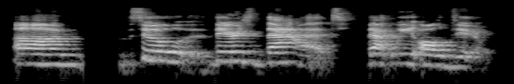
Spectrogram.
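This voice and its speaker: A woman with a slight Southern US accent and ordinary pitch variation, in audible room echo. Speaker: podcast co-host, learning program creator. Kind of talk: casual conversation.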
